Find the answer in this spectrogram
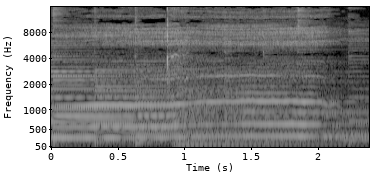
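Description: Soprano saxophone holding one long note that bends slightly upward about a second in and stops near the end, over a strummed guitar.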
